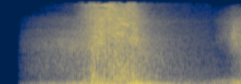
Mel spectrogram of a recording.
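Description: Logo-intro whoosh sound effect: a noisy swell with a low rumble beneath it, rising out of silence to a peak about a second in and then dying away.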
